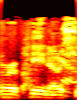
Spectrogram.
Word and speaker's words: Rapinoe: Megan Rapino. She always says Rapone. – And it's just like it. You say it just like it's spelled, for some reason have a hard time.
